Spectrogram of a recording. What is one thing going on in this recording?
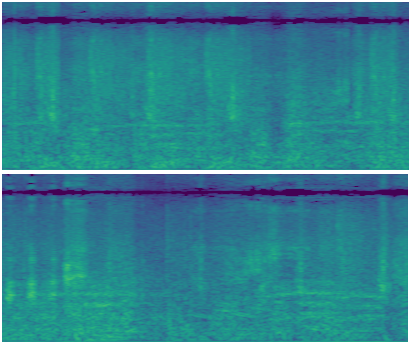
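Fireballs explode with loud bursts.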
